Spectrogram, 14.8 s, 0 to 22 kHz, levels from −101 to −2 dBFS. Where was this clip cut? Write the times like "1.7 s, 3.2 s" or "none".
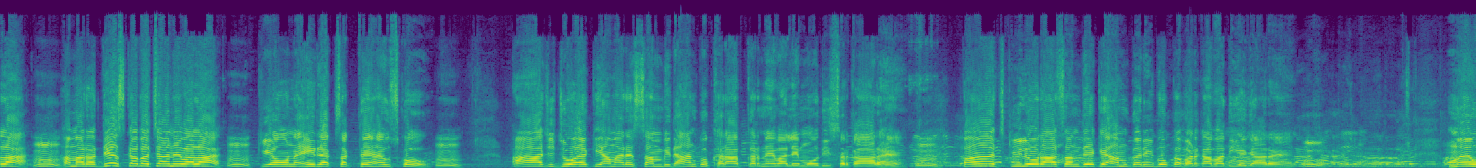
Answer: none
